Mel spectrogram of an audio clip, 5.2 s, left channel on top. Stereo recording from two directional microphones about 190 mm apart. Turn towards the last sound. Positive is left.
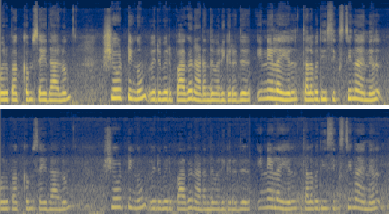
turn(degrees=35)  # may be behind; listen again after turning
